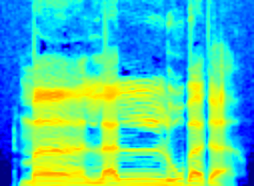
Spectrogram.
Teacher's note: malal langsung masuk kepada huruf lam. Jangan digunnahkan ya. Baik gunnah yang sedikit ataupun yang banyak ya.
